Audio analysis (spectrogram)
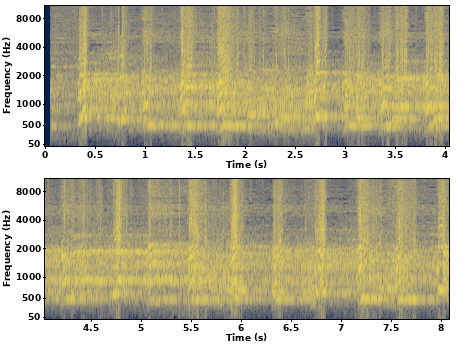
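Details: Many dogs barking together in a kennel or dog lot, a dense chorus of overlapping harmonic barks about two or three per second, some drawn-out howl-like yelps, with sharp clatters and knocks throughout.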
